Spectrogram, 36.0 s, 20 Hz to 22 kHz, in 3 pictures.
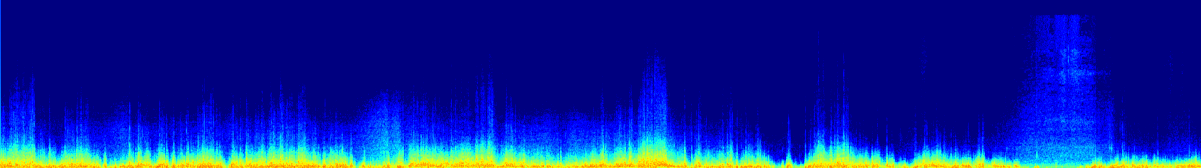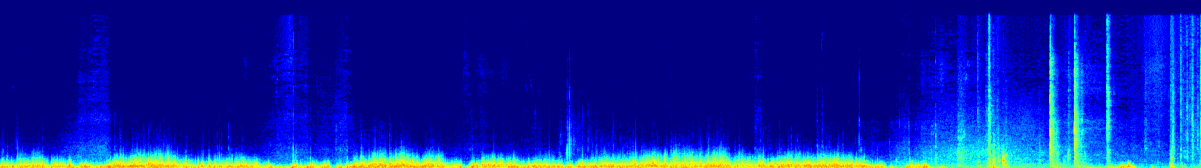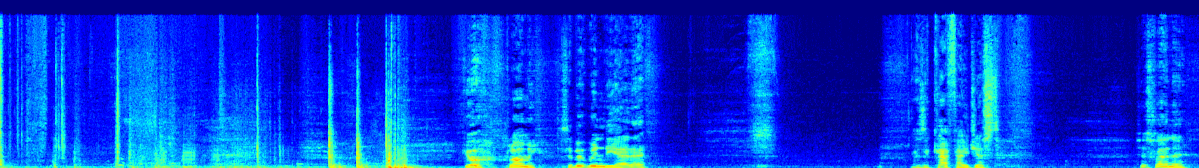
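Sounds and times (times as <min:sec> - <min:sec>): wind buffeting microphone: 0:00.0 - 0:28.8
sharp clicks and knocks: 0:20.6 - 0:28.4.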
